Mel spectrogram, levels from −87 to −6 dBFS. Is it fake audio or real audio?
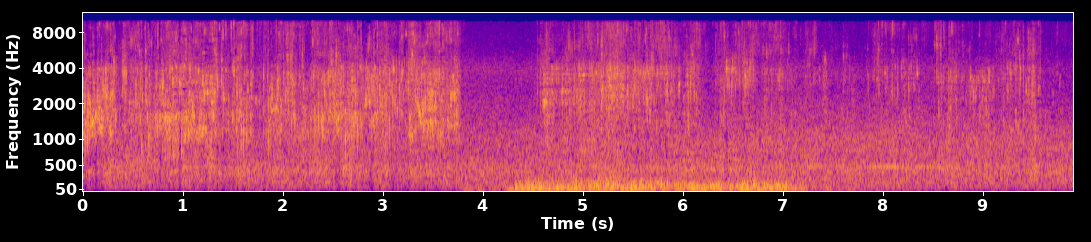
real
